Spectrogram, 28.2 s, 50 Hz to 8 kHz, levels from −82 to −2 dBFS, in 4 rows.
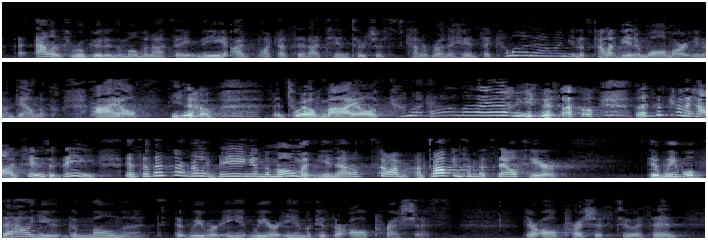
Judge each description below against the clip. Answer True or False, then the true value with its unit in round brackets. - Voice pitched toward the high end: True (210 Hz)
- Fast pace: True (215 wpm)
